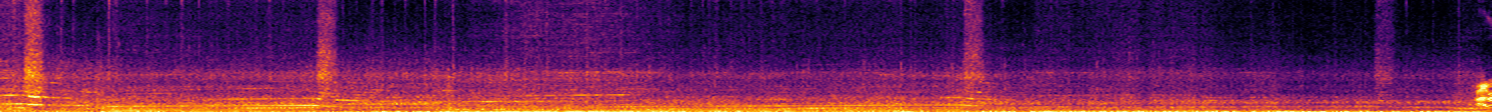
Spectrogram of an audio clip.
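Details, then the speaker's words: Supercharged Mazda Miata on a test drive after relocating the throttle body and fitting a blow-off valve plumbed to the intake manifold. A loud supercharger whine rises and falls with revs, and the valve gives sharp hissy puffs on each throttle lift; both work normally. "everything is so dang loud now like the ball off and the wine so loud if you ever wondered what a supercharged Miata with a blow-off valve sounds like that's what it sounds like"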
